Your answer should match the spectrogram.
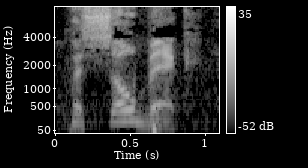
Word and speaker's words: Posobiec: It's Posobiec. We'll be right back. Folks, it's the Eric Dax Show. I continue my conversation with Jack Posobiec. That's how he pronounces it, and he should know.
